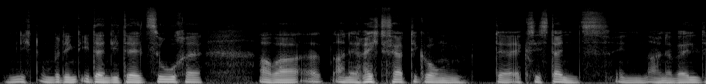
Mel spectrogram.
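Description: Man, radio host, hesitant, fairly low voice, dry. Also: warm tone, no room sound. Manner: hesitant, many fillers. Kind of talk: conversational book discussion.

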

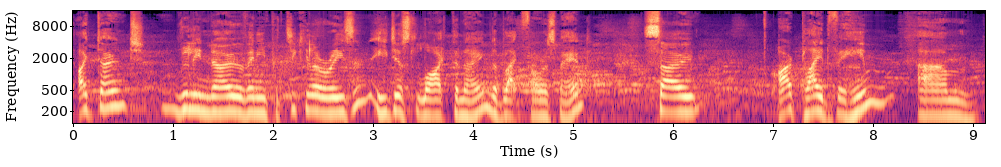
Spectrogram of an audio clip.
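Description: Amid crowd noise in a busy beer hall restaurant, a man in his fifties from Australia, a band musician, rambles through a casual interview chat with many fillers and laughs. His voice sits high and moves a little slowly.

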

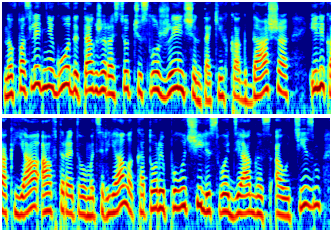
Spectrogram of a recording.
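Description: A woman's voice: medium pitch, brisk, hardly any pauses, darkish tone, no room sound, studio quality. A woman presenting a radio feature, reading scripted narration as the reporter.

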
